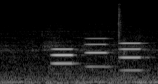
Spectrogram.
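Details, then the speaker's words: Philips Respironics Trilogy Evo home ventilator, test lung disconnected from the circuit: three-tone chiming audible alarm with light bar flashing; ventilator disconnect alarm. "we get an audible alarm and we get the light bar along with the flash here"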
